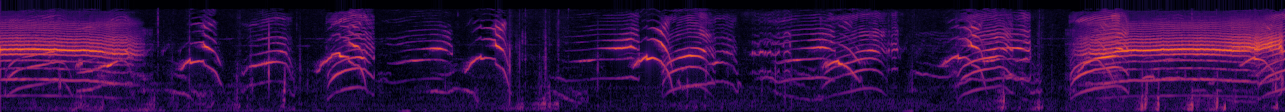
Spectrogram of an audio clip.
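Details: Newborn kittens calling: a long, shrill held cry opens and closes the stretch, with choppy, rapid short mews from several kittens in between.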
